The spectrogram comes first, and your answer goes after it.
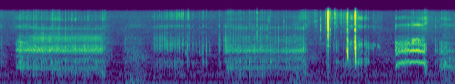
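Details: Punkin, a Ragdoll kitten, purring indoors while her owner pets her and gives shoulder massages; steady low rumbling purr in long stretches broken by short pauses, with soft scratching and rustling noises near the end.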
